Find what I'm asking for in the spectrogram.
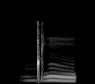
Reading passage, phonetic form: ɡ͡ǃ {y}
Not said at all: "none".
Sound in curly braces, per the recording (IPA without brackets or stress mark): i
